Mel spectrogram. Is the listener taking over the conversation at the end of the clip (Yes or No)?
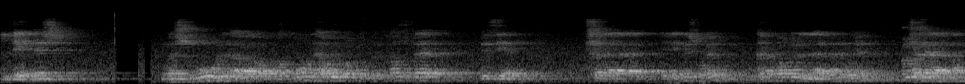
Yes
